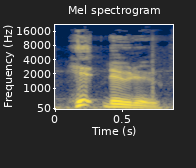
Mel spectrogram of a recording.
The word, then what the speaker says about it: Hitdudu: come to find out i was pronouncing it right but the brand name is straight up hit doo doo i reached out to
